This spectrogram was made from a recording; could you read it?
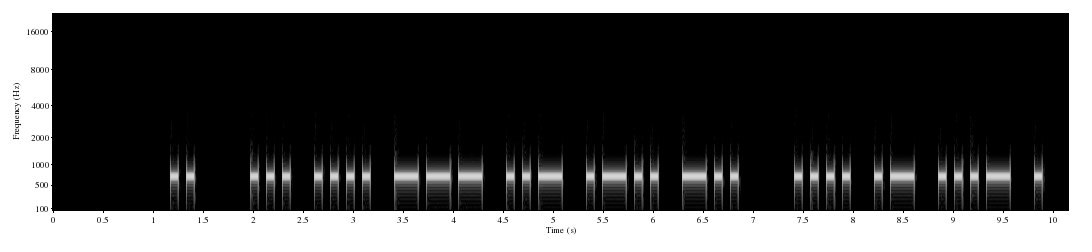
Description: Morse code, heard as a keyed tone, about 16 wpm, 700 Hz. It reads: I SHOULD HAVE
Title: Sentences from Top 1000 Words - Review Part 1 - 15wpm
